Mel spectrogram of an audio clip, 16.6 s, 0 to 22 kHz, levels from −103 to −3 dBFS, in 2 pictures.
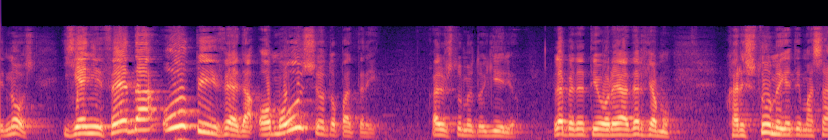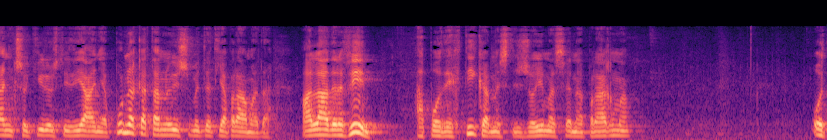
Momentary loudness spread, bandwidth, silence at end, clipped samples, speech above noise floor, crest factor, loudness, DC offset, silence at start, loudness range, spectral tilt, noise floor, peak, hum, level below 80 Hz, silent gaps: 14 LU; 10.5 kHz; 0 s; under 0.1%; 37 dB; 14 dB; -18 LUFS; under 0.1%; 0 s; 10 LU; -5.5 dB/octave; -54 dBFS; -4 dBFS; none; -56 dBFS; none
